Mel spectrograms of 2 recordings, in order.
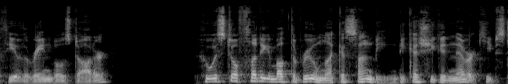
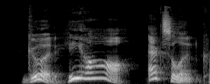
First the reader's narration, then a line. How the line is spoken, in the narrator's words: cried Kick-a-Bray, much pleased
